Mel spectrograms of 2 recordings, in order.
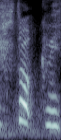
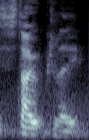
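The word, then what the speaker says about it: Stöckli: oh, my new Stockley skis. Yeah, so Lyla got some new... It's actually Stokely.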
